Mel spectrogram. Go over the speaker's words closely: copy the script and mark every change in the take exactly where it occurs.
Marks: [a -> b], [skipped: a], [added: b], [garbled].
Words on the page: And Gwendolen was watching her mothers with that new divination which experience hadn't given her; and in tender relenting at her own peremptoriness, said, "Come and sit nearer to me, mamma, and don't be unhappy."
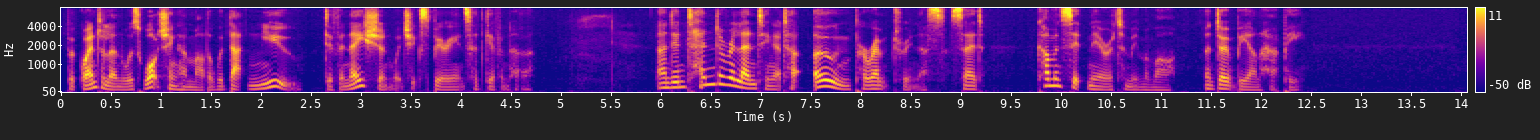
[And -> But] Gwendolen was watching her [mothers -> mother] with that new divination which experience [hadn't -> had] given her; and in tender relenting at her own peremptoriness, said, "Come and sit nearer to me, mamma, and don't be unhappy."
